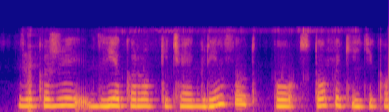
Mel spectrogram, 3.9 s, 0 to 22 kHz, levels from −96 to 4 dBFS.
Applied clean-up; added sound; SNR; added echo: neural separator model SepFormer DNS4.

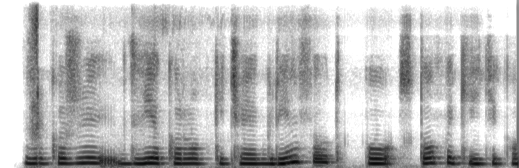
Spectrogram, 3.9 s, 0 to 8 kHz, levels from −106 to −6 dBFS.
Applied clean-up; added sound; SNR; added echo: neural mask model DeepFilterNet 3.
